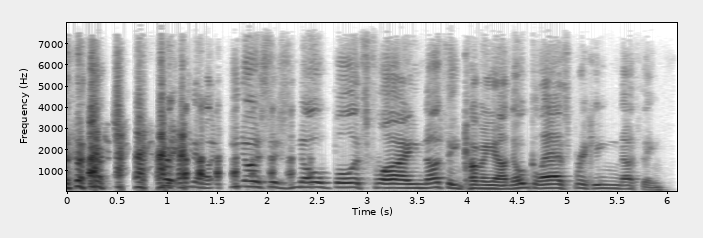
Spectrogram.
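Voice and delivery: laughing high voice. Real, not acted. Laughing excited commentary.

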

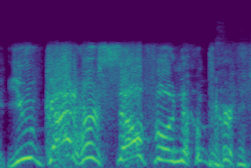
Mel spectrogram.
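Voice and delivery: high-pitched exasperated outburst; mock exasperation. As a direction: squeal it in comic frustration.

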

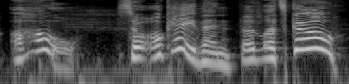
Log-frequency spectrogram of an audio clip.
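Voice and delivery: high, stammering turnaround; mock sudden eagerness. Recapper as wrestler suddenly ready to help, mock eagerness. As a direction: jump from realization to loud, high readiness. Acting out Owens suddenly relieved.

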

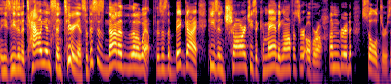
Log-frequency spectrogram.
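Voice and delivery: ordinary talk, nothing marked

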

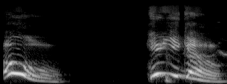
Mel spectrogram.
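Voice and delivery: cheery robot helper; chipper assistant. Acted. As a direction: hand it over like an eager AI. Genie hands over pass.

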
